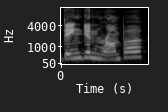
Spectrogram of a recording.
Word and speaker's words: Danganronpa: then everything went black deadly life now it's pronounced danganronpa apparently when i opened my eyes i found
